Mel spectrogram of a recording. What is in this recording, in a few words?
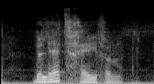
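"belet geven", Dutch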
